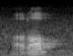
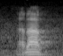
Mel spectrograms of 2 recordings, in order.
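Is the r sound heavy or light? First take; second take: heavy; light. First: The r is heavy with a deep vowel. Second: The r is light with a bright vowel. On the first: The speaker calls it right. "ro dibaca tebal" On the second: The speaker calls it wrong.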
